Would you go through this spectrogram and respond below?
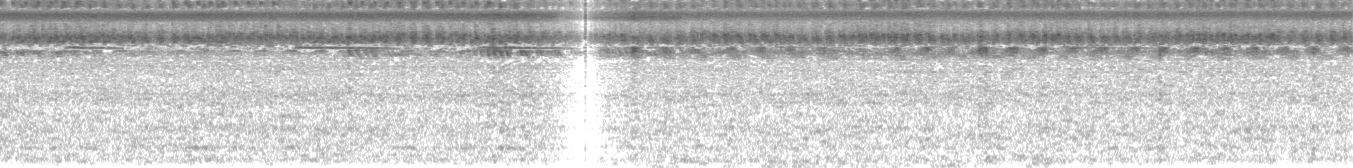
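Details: Countryside summer night at a grandmother's house: a dense chorus of insects shrilling in steady high bands, with a faint pulsing trill beneath and a brief dip in sound near the middle.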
